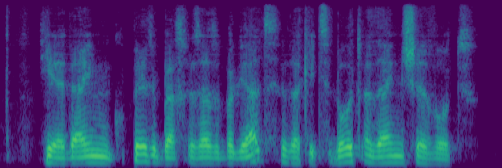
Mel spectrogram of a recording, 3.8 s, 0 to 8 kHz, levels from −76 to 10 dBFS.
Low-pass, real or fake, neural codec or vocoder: 7.2 kHz; fake; codec, 16 kHz, 1.1 kbps, Voila-Tokenizer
